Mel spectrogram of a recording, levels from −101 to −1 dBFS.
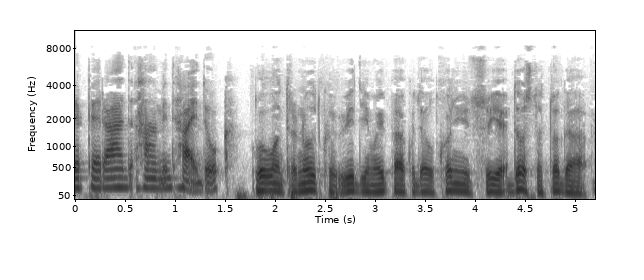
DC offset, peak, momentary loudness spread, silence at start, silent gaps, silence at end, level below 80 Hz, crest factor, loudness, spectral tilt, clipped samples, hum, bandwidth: under 0.1%; -8 dBFS; 4 LU; 0 s; none; 0 s; -40 dBFS; 16 dB; -24 LUFS; -9 dB/octave; under 0.1%; none; 6.8 kHz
